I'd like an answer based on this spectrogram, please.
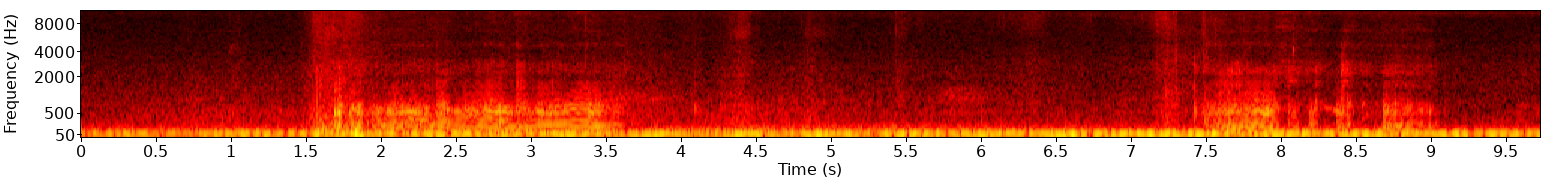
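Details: Boston Terrier snoring loudly, a low steady rumble with two longer nasal, buzzy snorts around two and eight seconds.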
